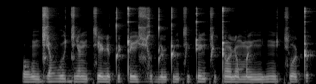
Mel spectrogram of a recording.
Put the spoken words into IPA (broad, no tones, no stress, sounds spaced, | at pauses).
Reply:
ɔ̤ ŋ d͡ʑ a v ʊ d͡ʑ ã ŋ c e ɳ ɪ t̪ ɪ ʈ e ʑ ʊ d̪ o ɳ t̪ i̤ ɳ c i̤ ʈ ĩ ɳ c o̤ ʈ ɔ̃ ɳ ɔ̃ m ã ŋ ɲ i̤ ŋ ʊ c o ʈ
